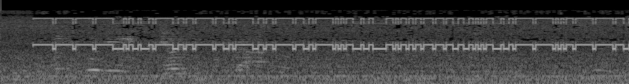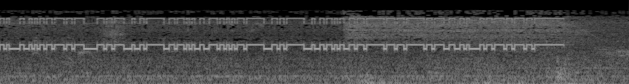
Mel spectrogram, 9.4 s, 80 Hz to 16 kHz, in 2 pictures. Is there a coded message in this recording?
Yes: RTTY (50 baud, 450 Hz shift) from 0.2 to 8.9 s, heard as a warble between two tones, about 2350 Hz centre, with the noise inside a subway train. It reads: PUPUY TF186 YUER5 PSCYN JPQ83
